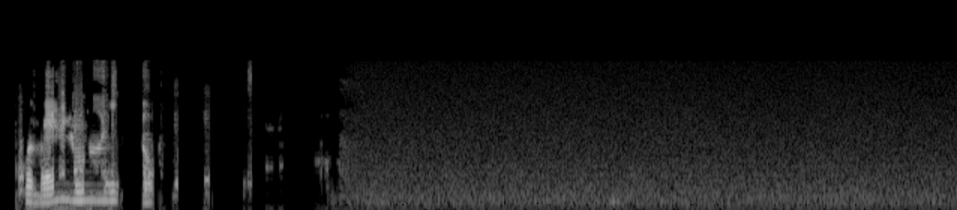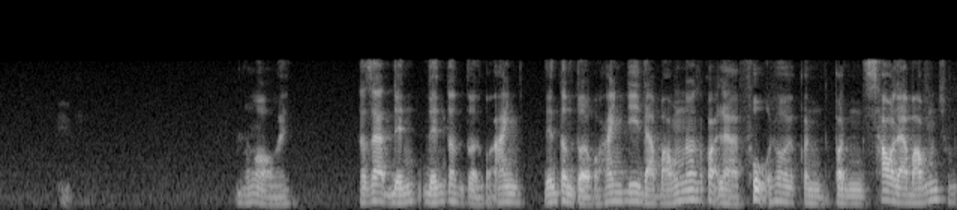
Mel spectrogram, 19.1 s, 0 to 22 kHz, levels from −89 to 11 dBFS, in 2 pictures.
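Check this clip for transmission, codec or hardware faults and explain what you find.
The clip shows echo-canceller faults in its first few seconds: residual far-end speech, speech suppressed during double talk, and gated background.

Other side's voice leaking through, at 0.14–0.23, 1.72–1.80, 2.02–2.11 and 2.46–2.54 s: brief scraps of a second voice sit roughly 15 to 30 dB below the talker. Loudspeaker echo likely escaped cancellation.

Speech suppressed in double talk, 0.23–1.60 s: the talker's voice dips and chops, falling by around 40 dB at worst, likely because the canceller turned everything down while both sides spoke.

Background gated by the echo canceller, 1.88–3.39 s: the room sound drops by about 38 dB, clamped while the loudspeaker played, then returns when the canceller releases. The call's microphone processing leaves nothing above 8 kHz.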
